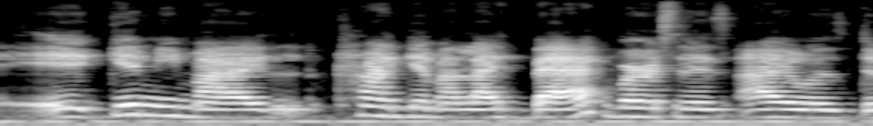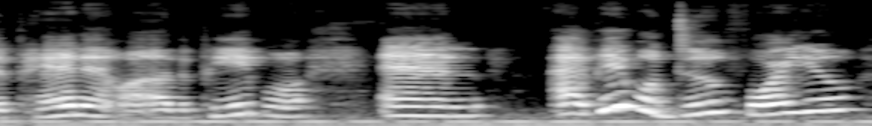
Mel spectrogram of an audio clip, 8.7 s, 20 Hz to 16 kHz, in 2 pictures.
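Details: 29-year-old woman after a stroke, initially misdiagnosed with conversion disorder, with pronunciation and receptive language problems; aphasia with foreign accent syndrome.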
